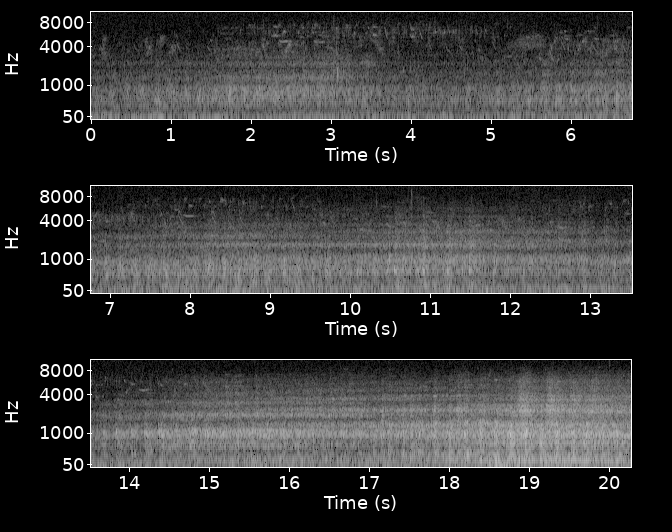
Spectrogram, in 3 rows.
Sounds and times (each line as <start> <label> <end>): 0.0 First morning train 20.2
